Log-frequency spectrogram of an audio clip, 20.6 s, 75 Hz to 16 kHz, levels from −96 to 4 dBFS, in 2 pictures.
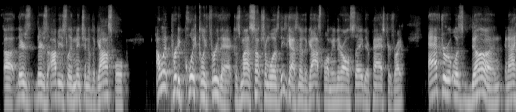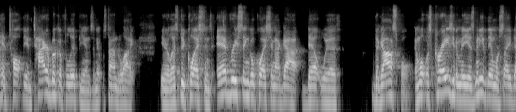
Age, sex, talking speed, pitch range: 30-49, male, 225 wpm, 120-150 Hz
